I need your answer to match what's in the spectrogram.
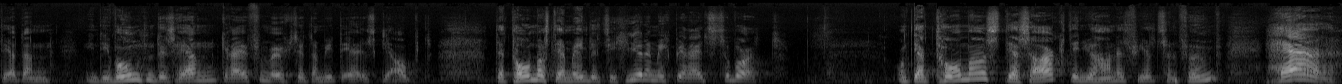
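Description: High-pitched guy preaching a sermon, emphatic, slows on key bits and drops quiet, keeps asking the crowd "right?". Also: husky. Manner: emphatic, with slow stressed phrases and soft drops; speaks to listeners with rhetorical asides.

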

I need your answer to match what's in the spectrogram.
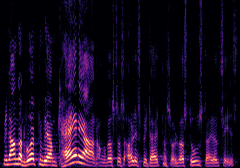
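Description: A man preaching a sermon, emphatic, slowing on stressed phrases and dropping soft at the ends, turning to listeners with rhetorical asides. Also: fairly high pitch.

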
